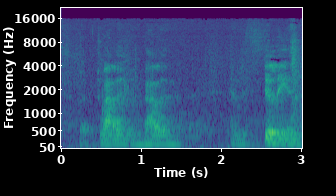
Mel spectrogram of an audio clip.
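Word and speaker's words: Fili: Killy Philly and Killy they did that in the movie did you notice that in the movie they said Philly and KY uh instead of phy and key we all have said phy and KY since we've little teeny Hobbit readers but no that's not the way Tolen pronounced it it's Philly and Killy now he does say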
